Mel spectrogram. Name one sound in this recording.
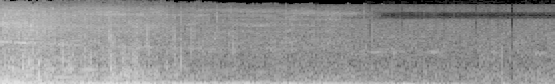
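Stone crumbles and rumbles as a tower collapses.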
